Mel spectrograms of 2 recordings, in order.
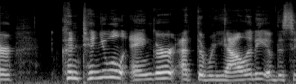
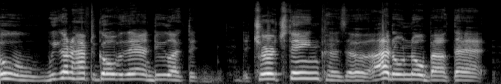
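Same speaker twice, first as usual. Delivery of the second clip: put-on switched-over British English accent; 4 dB louder than usual. Retelling how he annoyingly changes his speech partway through his story, imitating his switched accent. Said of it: "switches his accent when he starts talking about having to go over to England".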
